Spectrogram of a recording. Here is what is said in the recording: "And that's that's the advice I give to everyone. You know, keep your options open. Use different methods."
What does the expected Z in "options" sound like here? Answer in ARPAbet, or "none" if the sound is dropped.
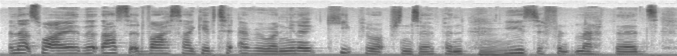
Z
